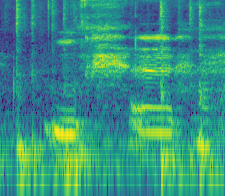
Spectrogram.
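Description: A man's voice making two short, low, level hums, each under half a second, as hesitation sounds while he searches for words.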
